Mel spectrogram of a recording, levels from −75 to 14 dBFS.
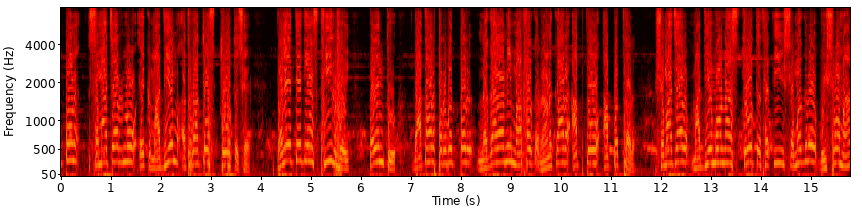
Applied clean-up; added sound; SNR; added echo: none; Bark; 18 dB; none.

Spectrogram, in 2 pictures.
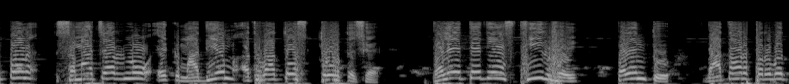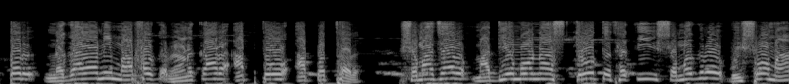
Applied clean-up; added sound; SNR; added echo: classical method Wiener filter.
